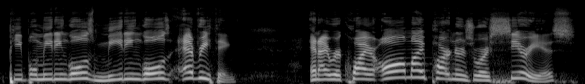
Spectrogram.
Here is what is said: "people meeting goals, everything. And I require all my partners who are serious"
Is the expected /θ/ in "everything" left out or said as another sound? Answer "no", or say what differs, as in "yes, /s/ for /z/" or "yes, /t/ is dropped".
no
